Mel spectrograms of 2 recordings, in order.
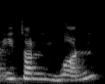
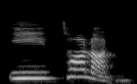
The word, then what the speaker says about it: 원: Tapi cara bacanya adalah 2,000원, ya, bukan 2,000won, tapi bacanya seperti orang Korea itu pronounce-nya adalah 2,000원. 2,000원이에요. Jadi 부kan W-nya seolah-olah hilang.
